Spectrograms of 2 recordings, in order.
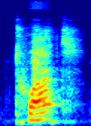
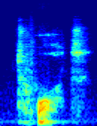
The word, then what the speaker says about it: twat: Twat rhymes with cat. It's a short A.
